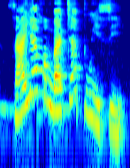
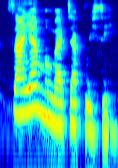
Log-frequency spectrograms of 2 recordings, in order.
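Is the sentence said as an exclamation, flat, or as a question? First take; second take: exclamation; flat. First: The sentence is said with an exclaiming tune. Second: The sentence is said with a flat, level tune. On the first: It exclaims or commands. "yang ketiga ada tanda serunya" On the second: It states a fact. "yang pertama datar"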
